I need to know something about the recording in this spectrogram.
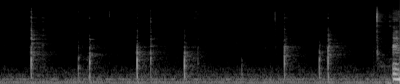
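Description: Light, irregular clicks and taps of metal utensils against a stainless steel saucepan and glass bowl, about two a second, over a low steady hum.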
